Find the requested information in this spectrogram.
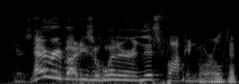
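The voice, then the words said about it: Yelling. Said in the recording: “Stop yelling.”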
